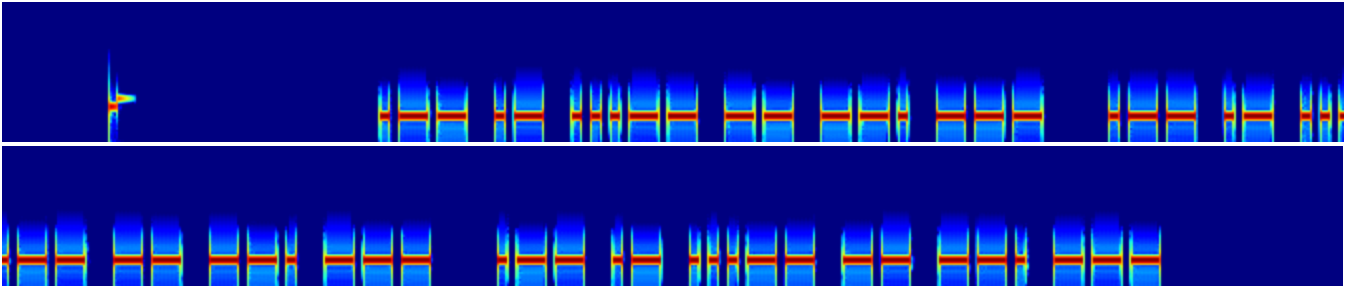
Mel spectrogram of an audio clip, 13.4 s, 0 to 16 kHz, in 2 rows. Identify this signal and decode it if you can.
Morse code, heard as a keyed tone, about 25 wpm, 700 Hz. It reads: WA3MGO WA3MGO WA3MGO
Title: USA Call Signs Repeated 3x 25wpm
